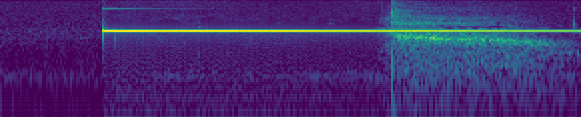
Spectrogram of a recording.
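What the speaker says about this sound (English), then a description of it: "Let's begin our practice by inviting a chime to sing." A meditation chime is struck once at the start of a group practice, giving a clear pure ringing tone that sustains and slowly decays, followed by a soft second strike or touch that adds a brief wash of sound.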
